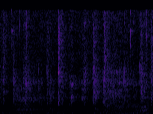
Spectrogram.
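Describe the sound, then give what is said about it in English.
Rapid, continuous typing on a typewriter with dense clicking keystrokes packed closely together, fairly loud with no voices. “Boy, you are typing like a madman.”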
